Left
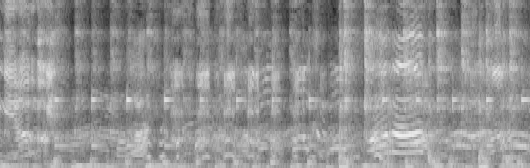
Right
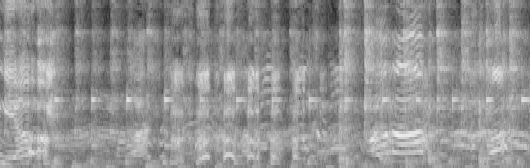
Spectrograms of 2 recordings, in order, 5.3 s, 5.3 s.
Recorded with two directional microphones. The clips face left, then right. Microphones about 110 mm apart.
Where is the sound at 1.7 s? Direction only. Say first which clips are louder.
Right 2 dB; 75° right (ahead or behind).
